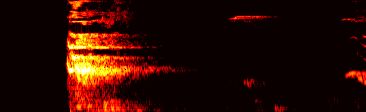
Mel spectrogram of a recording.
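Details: Indoor pet dog asked to "speak" during a sung "If you're happy and you know it"; one loud, sharp bark that fades out, followed by faint short whimpers.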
